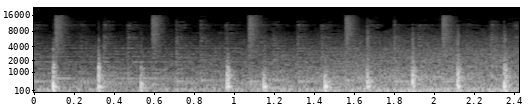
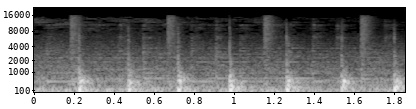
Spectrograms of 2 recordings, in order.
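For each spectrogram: First: car body panel repaired with body filler. Second: original car body panel without filler.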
